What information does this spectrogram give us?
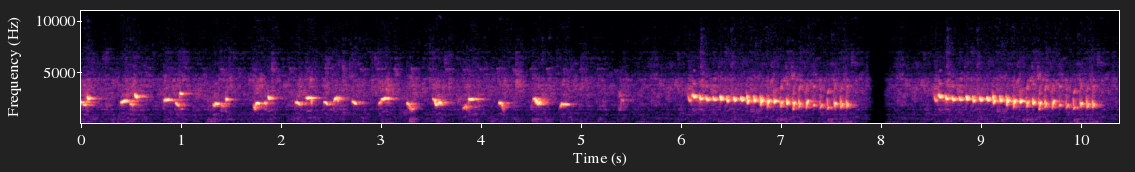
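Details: Sooty-headed bulbul singing ngetir ngerol style to coax young birds into song: a run of separate chirpy whistles for about five seconds, then two long, buzzy, slowly descending trills separated by a brief break.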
